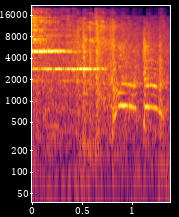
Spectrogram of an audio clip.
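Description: A train rolls along rails with metallic wheel squeals and a faint rhythmic clatter, close and fairly loud in a short burst.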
